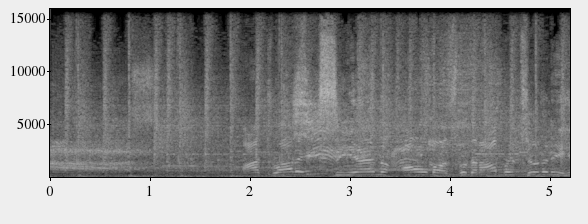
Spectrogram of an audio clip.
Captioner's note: crowd cheering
